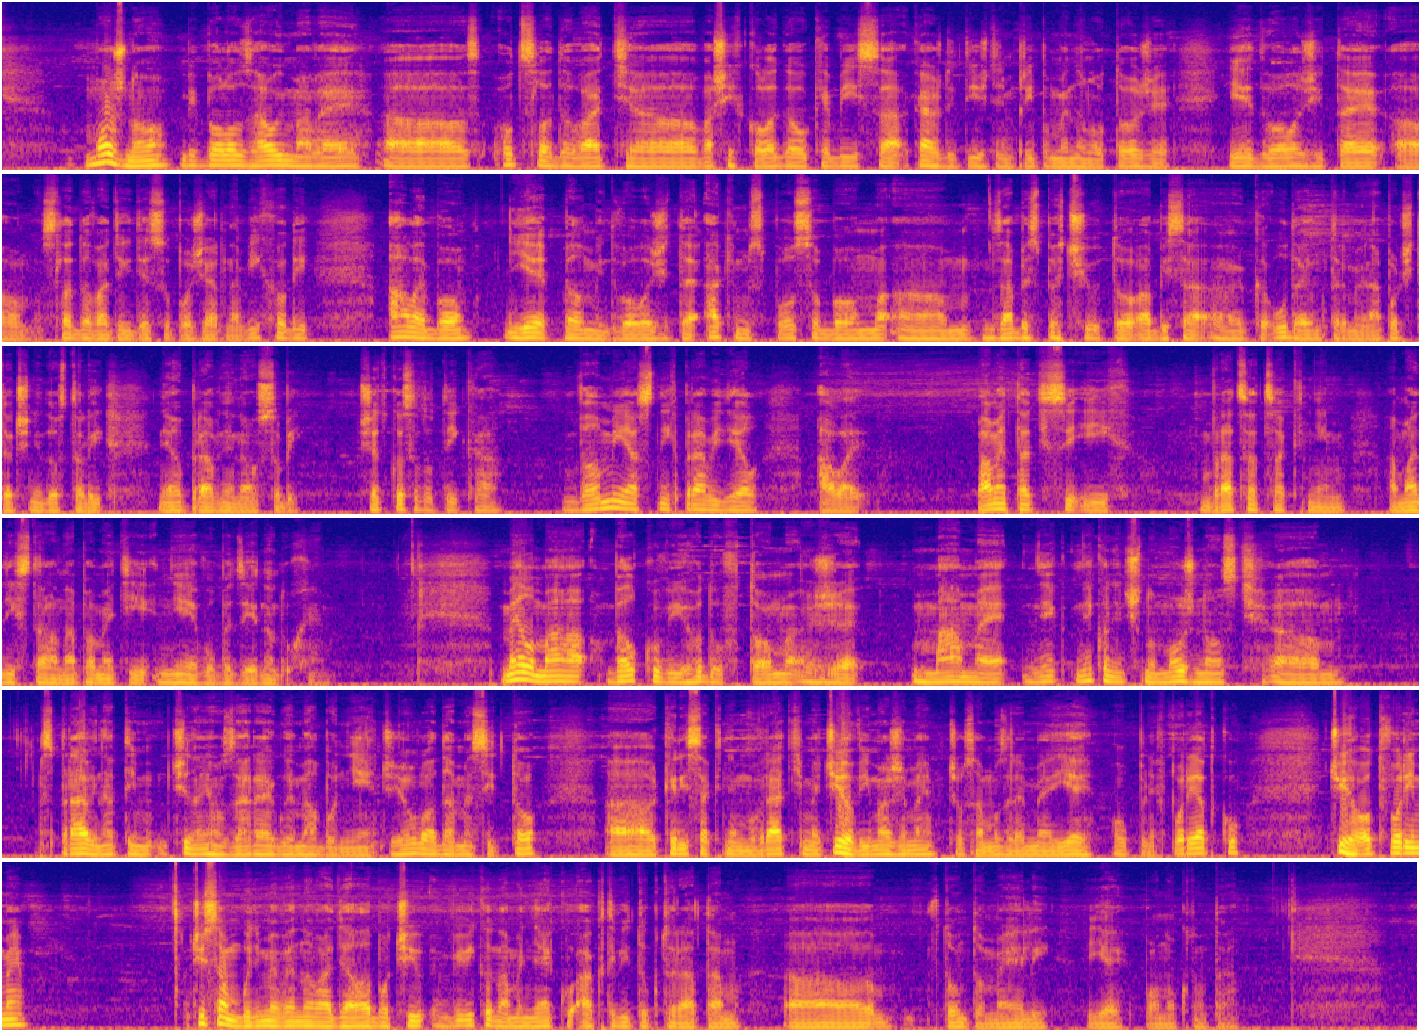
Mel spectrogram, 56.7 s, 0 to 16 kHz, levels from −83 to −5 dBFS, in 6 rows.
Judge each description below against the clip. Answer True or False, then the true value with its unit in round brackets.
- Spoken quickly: False (135 wpm)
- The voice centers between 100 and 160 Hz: False (90 Hz)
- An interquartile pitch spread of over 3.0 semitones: True (3.4 semitones)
